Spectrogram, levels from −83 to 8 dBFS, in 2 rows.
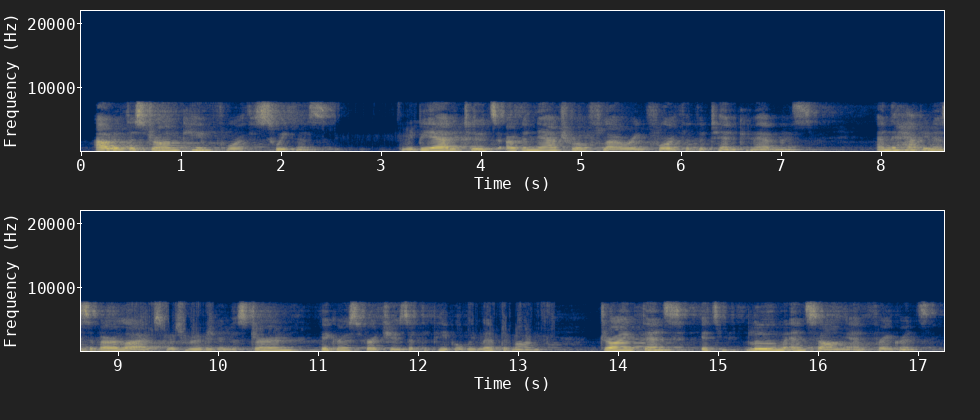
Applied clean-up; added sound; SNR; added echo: neural separator model SepFormer DNS4.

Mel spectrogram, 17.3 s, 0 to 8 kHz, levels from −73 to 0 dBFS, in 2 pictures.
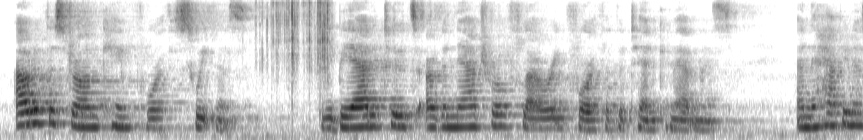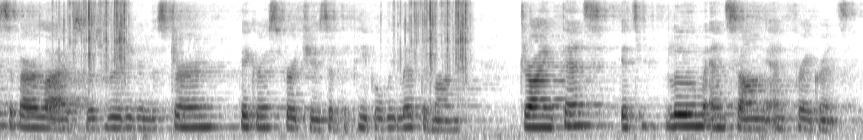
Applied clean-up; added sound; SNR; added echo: none; Crushing; 9 dB; reverberation time 2.1 s.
